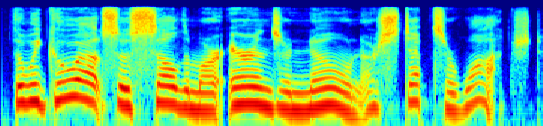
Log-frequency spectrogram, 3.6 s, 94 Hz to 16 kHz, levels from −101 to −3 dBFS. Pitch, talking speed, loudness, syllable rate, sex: 215 Hz, 230 wpm, -17 LUFS, 5.7 syllables/s, female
